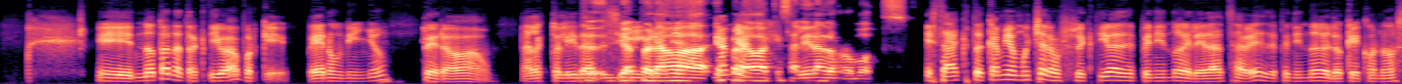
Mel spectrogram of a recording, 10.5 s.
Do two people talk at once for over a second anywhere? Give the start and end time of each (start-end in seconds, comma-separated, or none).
4.3-5.7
